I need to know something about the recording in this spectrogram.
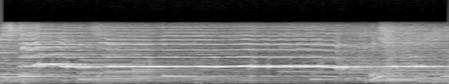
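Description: Male singer holding one long, high sung note for about three seconds over instrumental accompaniment in a live concert performance.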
